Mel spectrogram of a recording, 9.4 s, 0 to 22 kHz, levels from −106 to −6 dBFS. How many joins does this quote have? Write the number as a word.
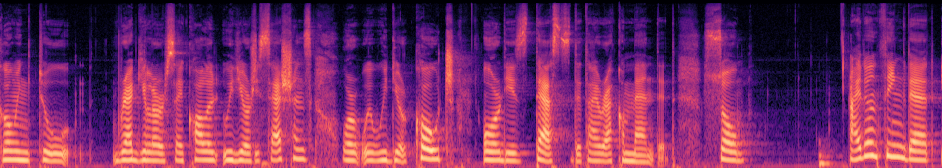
two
